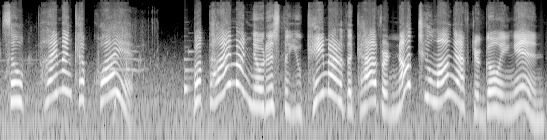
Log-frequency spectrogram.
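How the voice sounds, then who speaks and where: A woman voicing a small, excitable fairy-like girl companion in a video game, with a chirpy, childlike, chatty manner. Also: extremely high pitch, heavy background noise. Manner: chirpy, refers to self in third person. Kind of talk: scripted video game character acting. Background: music.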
